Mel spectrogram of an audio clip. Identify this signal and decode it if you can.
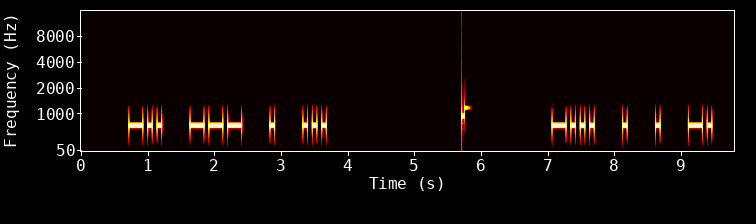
Morse code, heard as a keyed tone, about 17 wpm, spaced as for 12 wpm, 700 Hz. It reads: DOES BEEN
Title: 2x Character Spacing - Top 300 Words - 17wpm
